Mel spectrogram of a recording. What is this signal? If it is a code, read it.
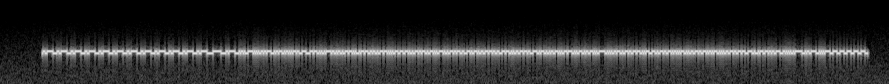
NAVTEX (SITOR-B), 100 baud, 170 Hz shift, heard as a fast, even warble, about 1700 Hz centre. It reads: RKDF TIYU MSCL ZLFC KHBL WUMC PLMW ATIR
